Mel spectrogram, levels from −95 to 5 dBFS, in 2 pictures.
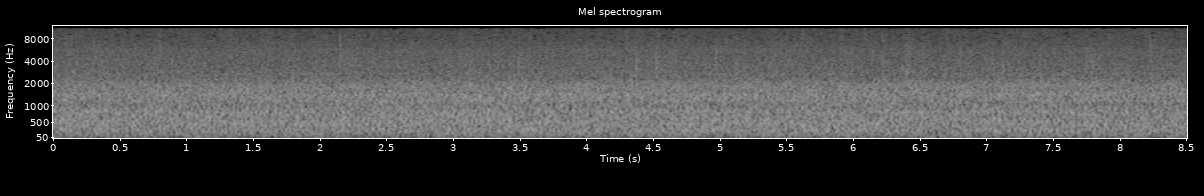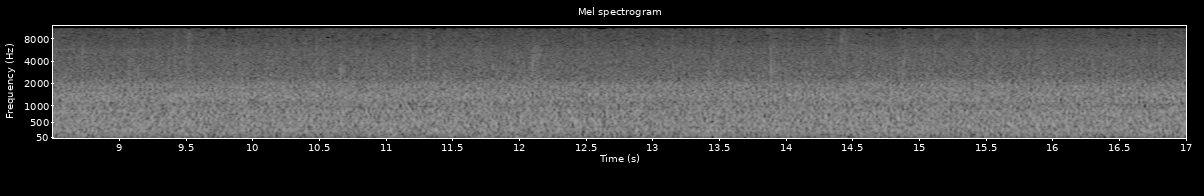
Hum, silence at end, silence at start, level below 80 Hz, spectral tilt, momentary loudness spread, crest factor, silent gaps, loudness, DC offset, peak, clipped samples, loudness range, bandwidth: none; 0 s; 0 s; -58 dBFS; -3 dB/octave; 1 LU; 14 dB; none; -31 LUFS; under 0.1%; -16 dBFS; under 0.1%; 1 LU; 11.5 kHz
